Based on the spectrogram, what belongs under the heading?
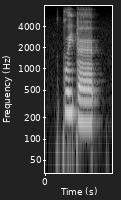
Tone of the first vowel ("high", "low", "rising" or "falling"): high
